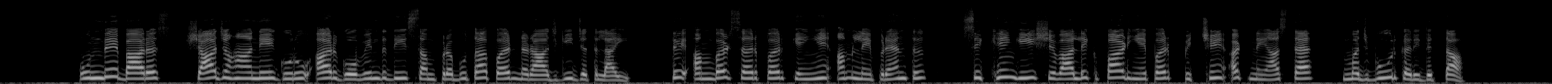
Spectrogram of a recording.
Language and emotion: Dogri, neutral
